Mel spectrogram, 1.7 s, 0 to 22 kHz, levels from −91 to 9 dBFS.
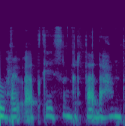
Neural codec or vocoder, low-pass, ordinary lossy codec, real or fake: none; 9.9 kHz; none; real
